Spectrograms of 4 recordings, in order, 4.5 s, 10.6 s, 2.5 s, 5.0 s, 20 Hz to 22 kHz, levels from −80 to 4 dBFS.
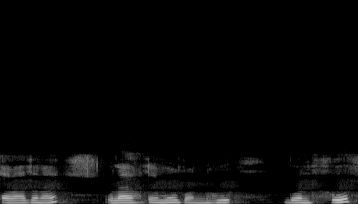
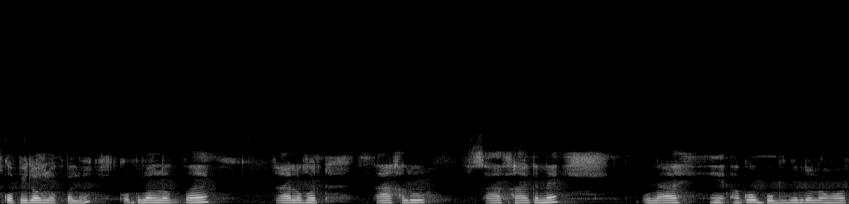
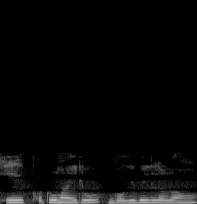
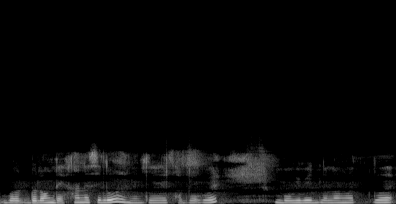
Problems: none marked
